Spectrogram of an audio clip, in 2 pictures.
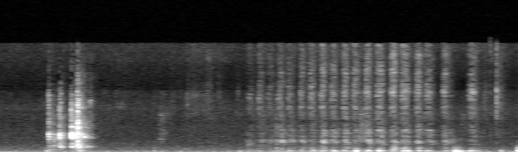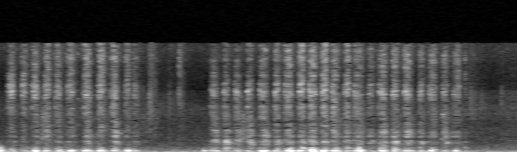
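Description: A colored pencil tip rubs short shading strokes across a flat paper coloring page on a table while the other hand holds the page still. A brief, sharper scrape comes first, then after a quiet gap, steady bursts of rapid, dry, bright scratching follow. A short pause breaks the scratching before it resumes until the end.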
